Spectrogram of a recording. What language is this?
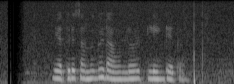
Sinhala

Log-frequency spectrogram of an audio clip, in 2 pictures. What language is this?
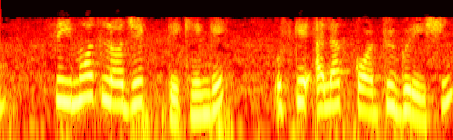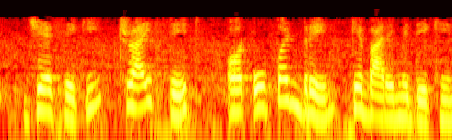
Hindi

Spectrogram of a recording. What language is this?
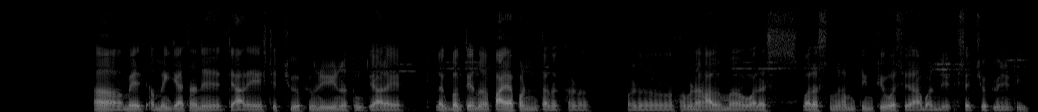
Gujarati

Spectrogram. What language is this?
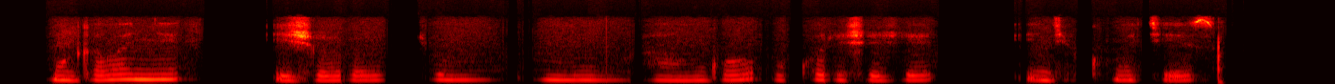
Kinyarwanda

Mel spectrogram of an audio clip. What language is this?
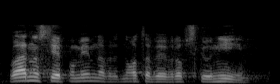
Slovenian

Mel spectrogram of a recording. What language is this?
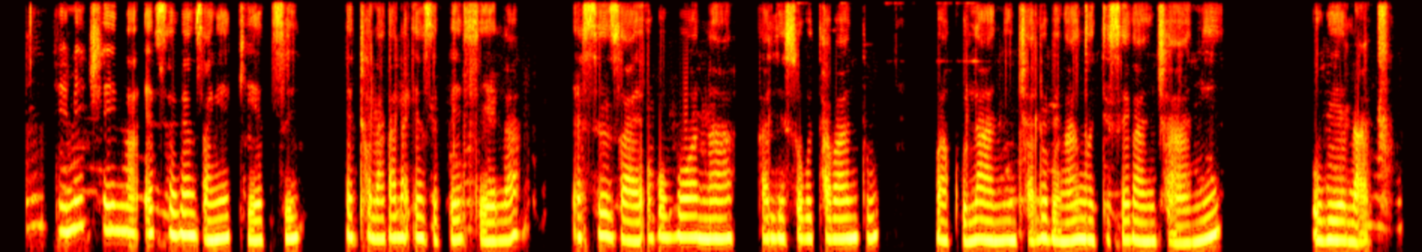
North Ndebele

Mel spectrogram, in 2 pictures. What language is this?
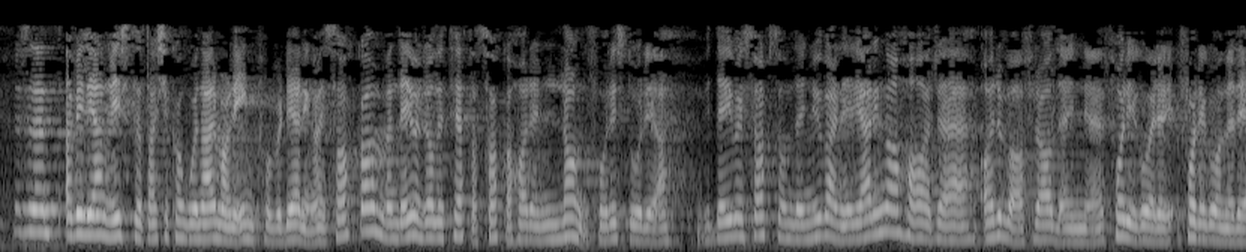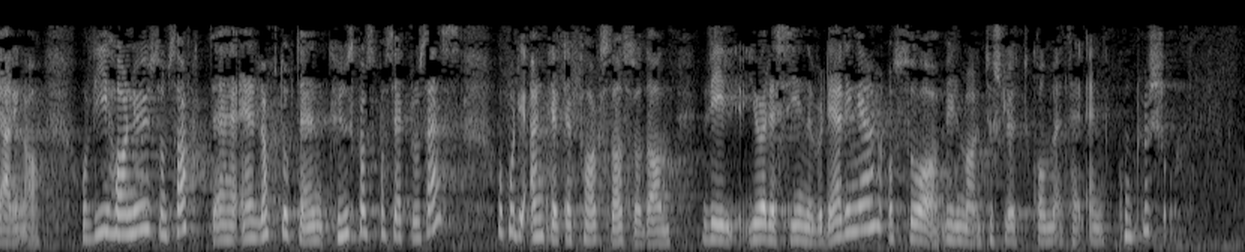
Norwegian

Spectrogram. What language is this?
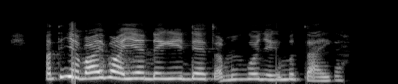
Kalenjin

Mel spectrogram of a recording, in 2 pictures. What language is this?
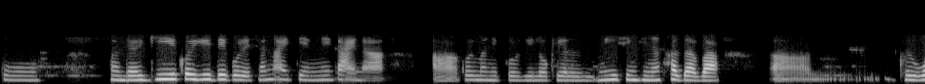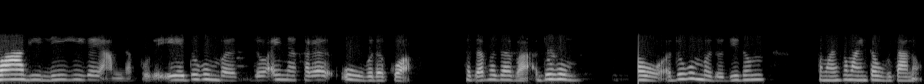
Manipuri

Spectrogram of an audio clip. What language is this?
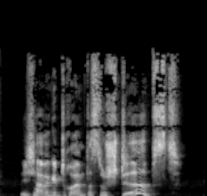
German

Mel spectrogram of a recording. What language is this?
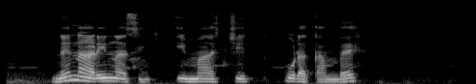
Western Highland Purepecha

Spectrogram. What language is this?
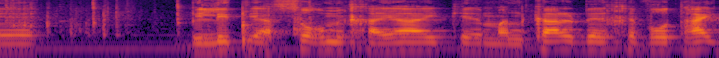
Hebrew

